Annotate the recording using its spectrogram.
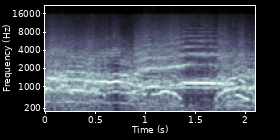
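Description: A small group of men cheering and yelling together, loud and unbroken, in long held shouts of celebration.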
